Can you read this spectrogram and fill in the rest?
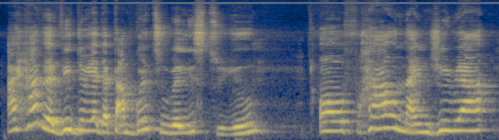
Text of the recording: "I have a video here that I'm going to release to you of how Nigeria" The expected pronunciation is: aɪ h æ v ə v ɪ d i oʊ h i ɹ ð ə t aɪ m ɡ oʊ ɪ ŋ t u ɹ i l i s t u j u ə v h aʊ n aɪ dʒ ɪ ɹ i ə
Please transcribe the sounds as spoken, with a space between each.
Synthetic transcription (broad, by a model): aɪ h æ v ə v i d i oʊ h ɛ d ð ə t aɪ m ɡ oʊ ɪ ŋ t u ɹ i l i s t u j u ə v h aʊ n aɪ dʒ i ɹ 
